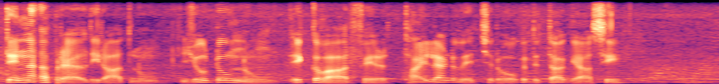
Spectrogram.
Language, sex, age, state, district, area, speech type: Punjabi, male, 18-30, Punjab, Firozpur, rural, read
